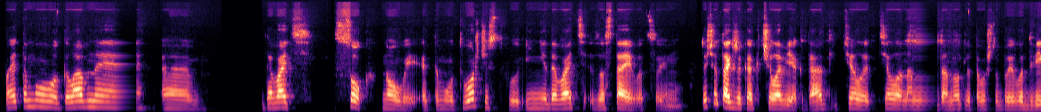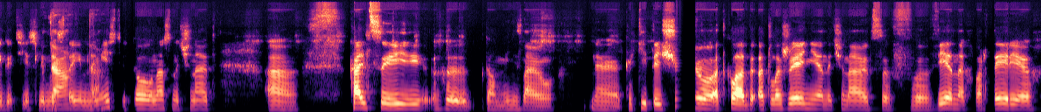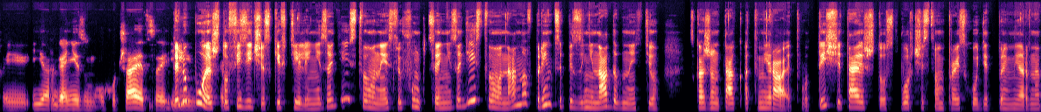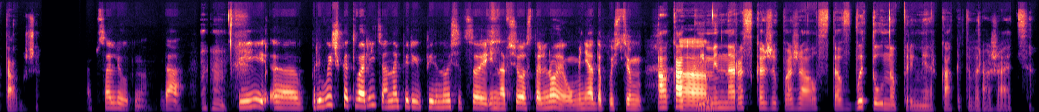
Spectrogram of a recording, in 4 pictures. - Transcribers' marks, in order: distorted speech; other background noise; grunt
- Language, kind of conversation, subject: Russian, podcast, Как вы вырабатываете привычку регулярно заниматься творчеством?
